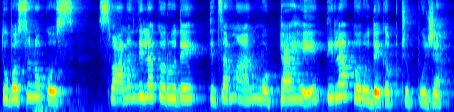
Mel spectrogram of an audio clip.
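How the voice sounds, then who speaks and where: A woman voicing a scheming middle-aged aunt, shrill and panicky. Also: moderate pace, lightly acted. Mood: urgent.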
